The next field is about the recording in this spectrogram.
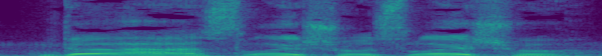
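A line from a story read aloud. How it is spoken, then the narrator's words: Joyful. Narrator (Russian): радостно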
